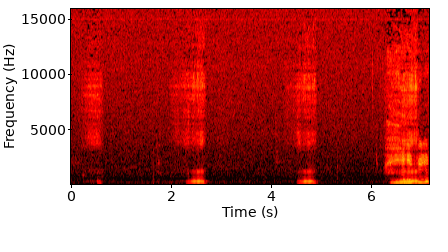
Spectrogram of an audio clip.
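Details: A pet dog snoring while awake: short, rough, low snorting breaths spaced about two seconds apart, ending in a longer, louder wheezing snore with a faint tonal whine on top.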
